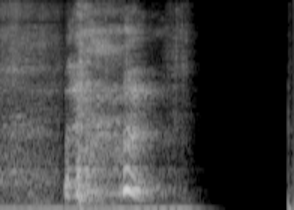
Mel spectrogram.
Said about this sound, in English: Sorry about that. I'm still got some of the cough here.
